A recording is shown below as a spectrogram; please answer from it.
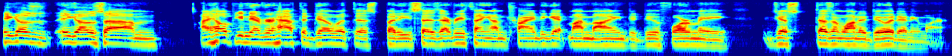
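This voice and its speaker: A man's voice: on the low side, steady tone, clear, resonant tone. A male host talks informally to his online community. His delivery is heartfelt and conversational, and he often stops and repeats a phrase to stress it. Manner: halting, repeats phrases for emphasis. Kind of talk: casual, heartfelt group conversation.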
